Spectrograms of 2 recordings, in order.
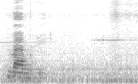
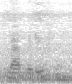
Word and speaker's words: memory: Memory. O here is silent and it's memory, not memory.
